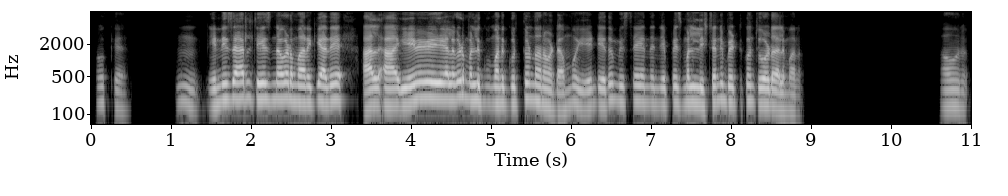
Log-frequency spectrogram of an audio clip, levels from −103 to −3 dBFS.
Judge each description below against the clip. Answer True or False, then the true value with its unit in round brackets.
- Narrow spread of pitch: False (3.4 semitones)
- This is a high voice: False (165 Hz)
